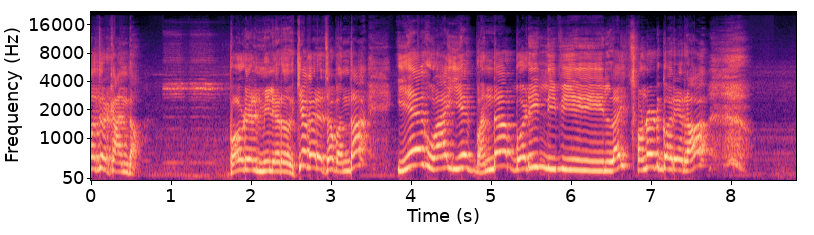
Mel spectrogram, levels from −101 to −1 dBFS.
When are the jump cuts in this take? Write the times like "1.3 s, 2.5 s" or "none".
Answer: none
